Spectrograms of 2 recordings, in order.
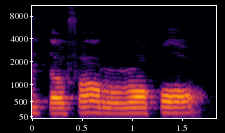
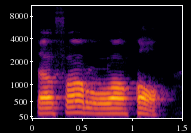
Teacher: اور آگے والا حرف ہے قاف، تو قاف کو پور کرنے میں اس بات کا خیال کریں گے کہ ہونٹوں کا سہارا نہ ہو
